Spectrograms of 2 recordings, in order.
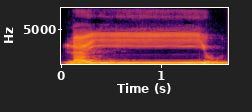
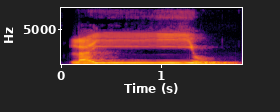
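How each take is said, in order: No difference in how they are said.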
